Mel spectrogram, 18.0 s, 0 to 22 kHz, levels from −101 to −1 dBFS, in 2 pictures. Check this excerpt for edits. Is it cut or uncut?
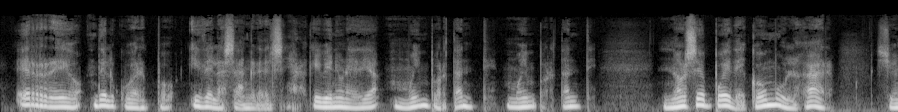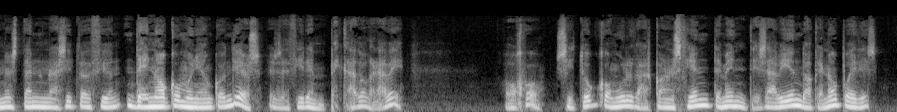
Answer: uncut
